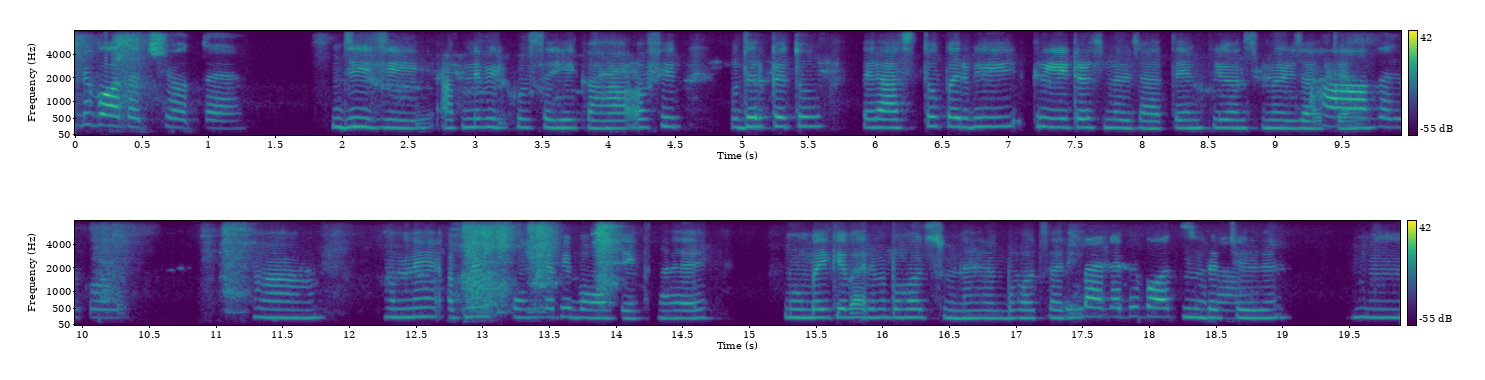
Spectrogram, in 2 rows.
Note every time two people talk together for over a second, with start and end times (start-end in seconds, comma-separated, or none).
17.5-19.0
